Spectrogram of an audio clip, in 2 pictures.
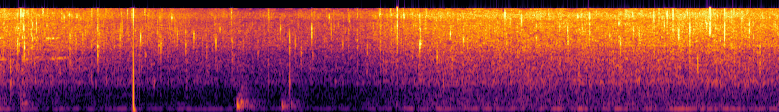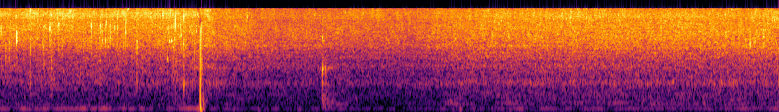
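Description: Sliced onions and cumin seeds frying in hot oil in a wok, sizzling steadily as a silicone spatula stirs them. Two sharp clicks, one just under a second in and one about five seconds in.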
